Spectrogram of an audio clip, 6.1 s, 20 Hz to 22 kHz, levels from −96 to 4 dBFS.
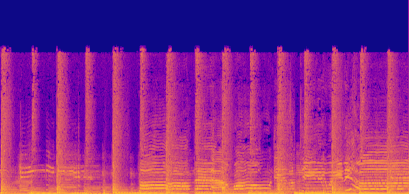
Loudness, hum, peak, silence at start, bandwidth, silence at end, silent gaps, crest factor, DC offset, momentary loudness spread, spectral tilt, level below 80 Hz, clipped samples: -14 LUFS; none; 0 dBFS; 0 s; 17 kHz; 0 s; none; 14 dB; under 0.1%; 4 LU; -5.5 dB/octave; -22 dBFS; under 0.1%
